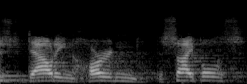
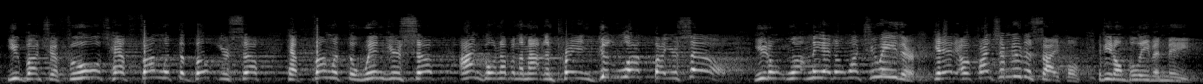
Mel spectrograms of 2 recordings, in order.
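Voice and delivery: higher, mock-angry telling-off of fools; exasperated rebuke; 6 semitones higher than usual. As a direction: play a fed-up master storming off. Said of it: "That's what you and I would have done".

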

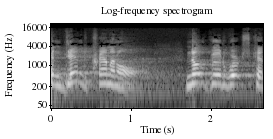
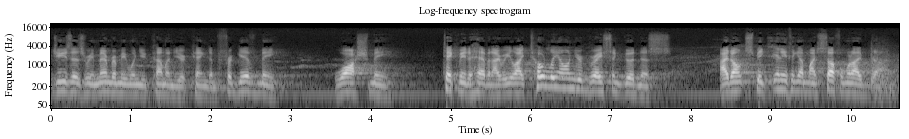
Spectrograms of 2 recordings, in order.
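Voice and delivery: quiet plea; 8 semitones lower, 5 dB quieter than usual. Pretend. Thief's plea for absolution.

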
